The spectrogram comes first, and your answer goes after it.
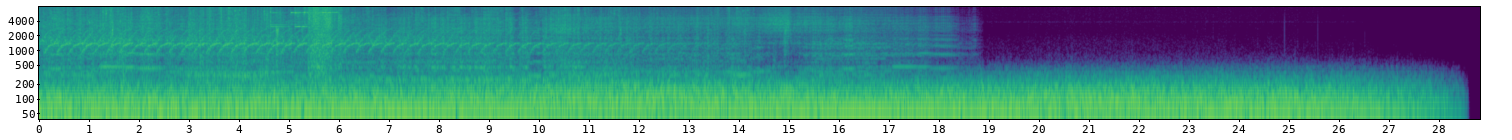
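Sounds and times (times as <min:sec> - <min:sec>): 
earthquake sound effect: 0:00.0 - 0:28.0.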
